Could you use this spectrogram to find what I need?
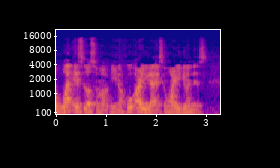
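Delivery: ordinary delivery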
